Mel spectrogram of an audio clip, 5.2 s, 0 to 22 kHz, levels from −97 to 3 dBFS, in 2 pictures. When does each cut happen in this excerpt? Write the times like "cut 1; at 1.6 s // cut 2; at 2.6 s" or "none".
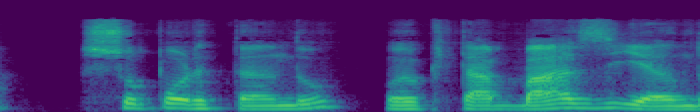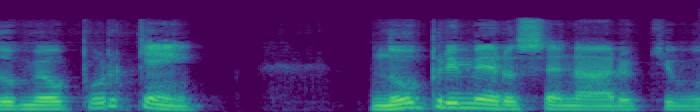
none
